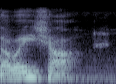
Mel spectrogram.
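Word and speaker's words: तवैषा: तवैशा, तवेशा, तवेशा नहीं है वो, तवैशा है। तवेशा, हाँ तवैशा, जी नहीं, तवैशा, तवेशा।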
